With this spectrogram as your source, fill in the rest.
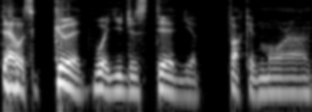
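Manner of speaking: put-on sarcastic tone. Showing how to praise another driver: imitating snarky praise. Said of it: "with a real snarky smirk on my face".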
